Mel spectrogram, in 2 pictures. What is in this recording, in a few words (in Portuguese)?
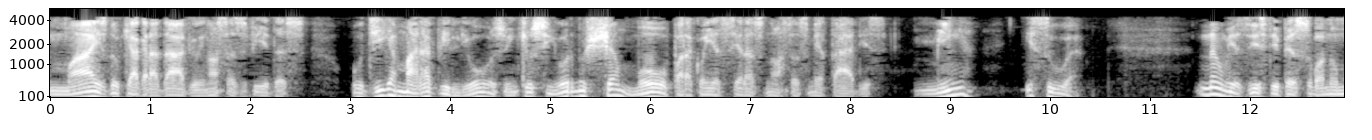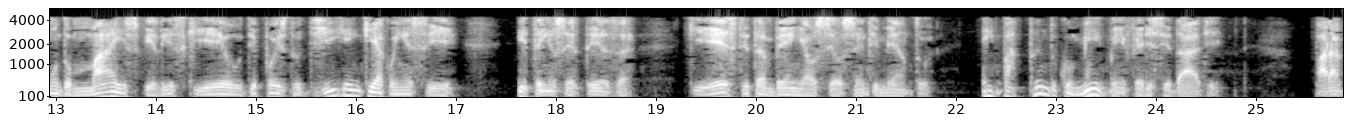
Aniversário Casamento Masculino; Aniversarios; Telemensagens 2017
